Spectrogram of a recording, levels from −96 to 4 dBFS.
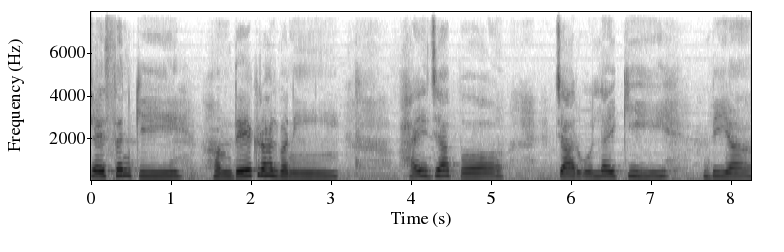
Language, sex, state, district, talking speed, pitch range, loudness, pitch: Bhojpuri, female, Uttar Pradesh, Ghazipur, 85 wpm, 210-235 Hz, -17 LUFS, 220 Hz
